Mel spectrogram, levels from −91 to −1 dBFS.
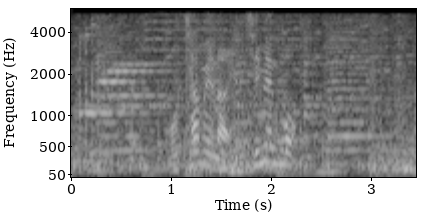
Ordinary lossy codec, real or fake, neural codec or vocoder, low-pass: MP3, 32 kbps; real; none; 5.4 kHz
